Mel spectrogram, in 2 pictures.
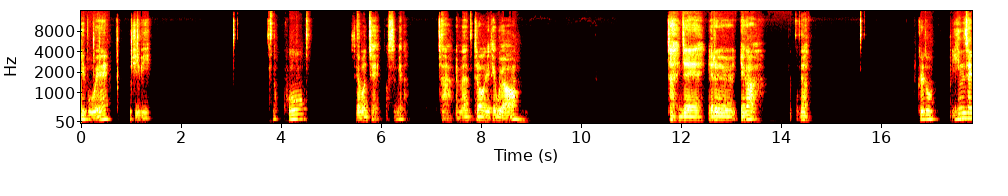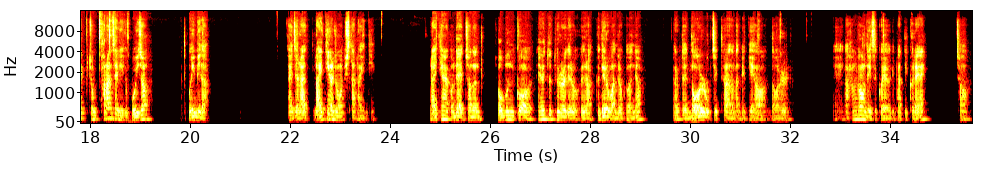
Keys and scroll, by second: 0.0-0.7 typing, 0.3 Tab, 1.1 Return, 8.3 Escape, 17.7 2, 24.3 Escape, 31.9 Escape.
